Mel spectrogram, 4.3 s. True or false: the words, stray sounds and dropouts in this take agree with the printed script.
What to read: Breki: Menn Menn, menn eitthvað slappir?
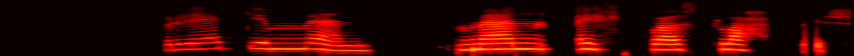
false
